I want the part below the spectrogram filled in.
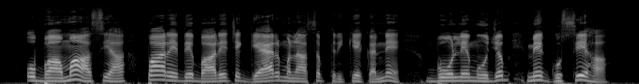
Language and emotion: Dogri, angry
